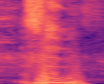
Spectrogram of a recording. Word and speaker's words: vous: The final consonant is not pronounced. For example, in vous, alors, assis, you have an S in the end, but you don't pronounce it.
